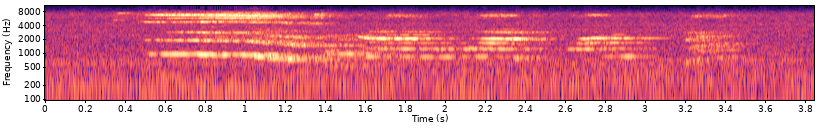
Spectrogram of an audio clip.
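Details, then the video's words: Young Siberian Husky howling while talking to a phone: a quiet, wavering, harmonic vocalisation lasting about three seconds, sliding downward, then a few shorter fluttering notes, over faint background hiss. "HOWLING- My baby husky talking to the phone"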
